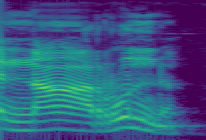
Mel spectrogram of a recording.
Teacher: اور تنوین کے بعد، یعنی 2 زبر تنوین کے بعد، یا 2 زیر تنوین کے بعد، یا 2 پیش تنوین کے بعد، 2 پیش تنوین کے بعد اگر حروف حلقی کے 6 حرفوں میں سے کوئی بھی حرف آ جائے تو اس نون کو ظاہر کر کے بلا غنہ کے جلد پڑھیں گے، اور اس کو اظہار کہتے ہیں۔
